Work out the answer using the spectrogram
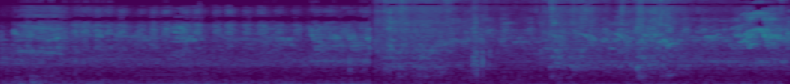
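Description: Faint calls and chirps of aviary birds over outdoor background noise, with a low rumble that drops away about halfway through.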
